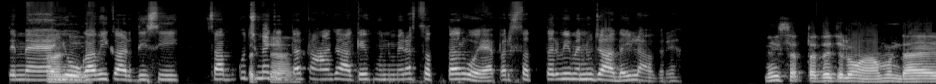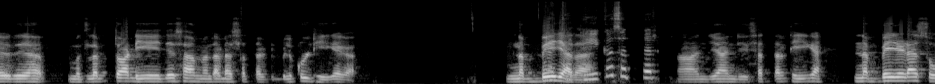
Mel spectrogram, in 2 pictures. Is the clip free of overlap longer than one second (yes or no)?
yes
